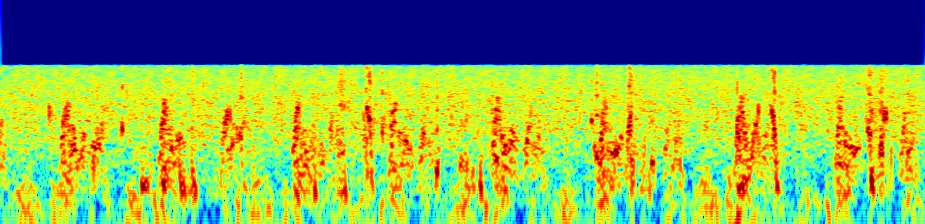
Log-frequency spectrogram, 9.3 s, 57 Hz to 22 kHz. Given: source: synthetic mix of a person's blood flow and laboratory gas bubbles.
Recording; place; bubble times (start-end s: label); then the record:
Doppler ultrasound of blood flow; precordium
0.46-0.53 s: bubbles
0.91-0.99 s: bubbles
1.18-1.27 s: bubbles
1.39-1.55 s: bubbles
1.77-2.60 s: bubbles
3.06-3.21 s: bubbles
3.34-3.50 s: bubbles
3.61-3.90 s: bubbles
4.34-4.43 s: bubbles
4.59-4.88 s: bubbles
5.03-5.10 s: bubbles
5.88-6.04 s: bubbles
6.23-6.56 s: bubbles
7.35-7.45 s: bubbles
7.56-7.62 s: bubbles
7.69-7.83 s: bubbles
8.66-8.95 s: bubbles
9.00-9.16 s: bubbles
From the record:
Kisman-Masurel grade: 242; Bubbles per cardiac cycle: several, 3 to 8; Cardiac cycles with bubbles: 100%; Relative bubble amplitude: moderate (0.250 to 0.450); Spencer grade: 3 (all of the cardiac periods contain showers or single bubble signals, but not dominating or overriding the cardiac motion signals); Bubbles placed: anywhere in the cardiac cycle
